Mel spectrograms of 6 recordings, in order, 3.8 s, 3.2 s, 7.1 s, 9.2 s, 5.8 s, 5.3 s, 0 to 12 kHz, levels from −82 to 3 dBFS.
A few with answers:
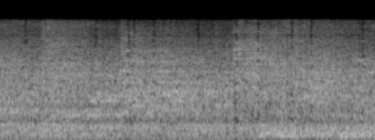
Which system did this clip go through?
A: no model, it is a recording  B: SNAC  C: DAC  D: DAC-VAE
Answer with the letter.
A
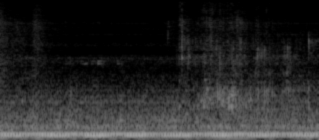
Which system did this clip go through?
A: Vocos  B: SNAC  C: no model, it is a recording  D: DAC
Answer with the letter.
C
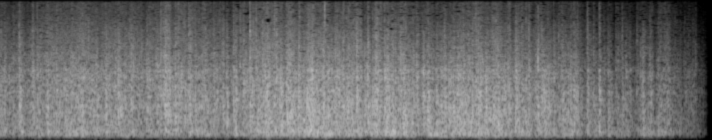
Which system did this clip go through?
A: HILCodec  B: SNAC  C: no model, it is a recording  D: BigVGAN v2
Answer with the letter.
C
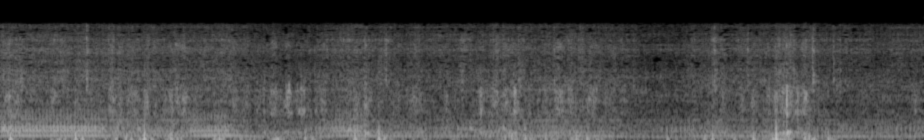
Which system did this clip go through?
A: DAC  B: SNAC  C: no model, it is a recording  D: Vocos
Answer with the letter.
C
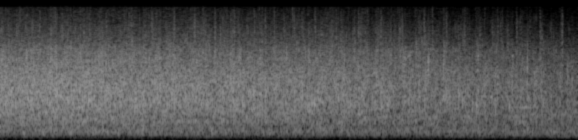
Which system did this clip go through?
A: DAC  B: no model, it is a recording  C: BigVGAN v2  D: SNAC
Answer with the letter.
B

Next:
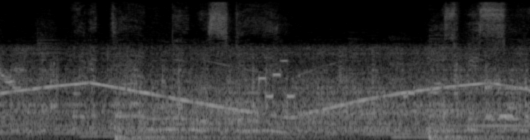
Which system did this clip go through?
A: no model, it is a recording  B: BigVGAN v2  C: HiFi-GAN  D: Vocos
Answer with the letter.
A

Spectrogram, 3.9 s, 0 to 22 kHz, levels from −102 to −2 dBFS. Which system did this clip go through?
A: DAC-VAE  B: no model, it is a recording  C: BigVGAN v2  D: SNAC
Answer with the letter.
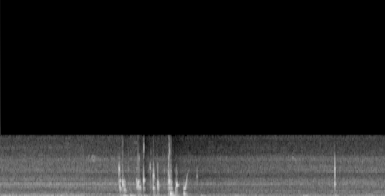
B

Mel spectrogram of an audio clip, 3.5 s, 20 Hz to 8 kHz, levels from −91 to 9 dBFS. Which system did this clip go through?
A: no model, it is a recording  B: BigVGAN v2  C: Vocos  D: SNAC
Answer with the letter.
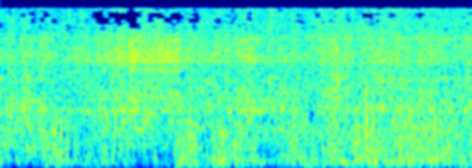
A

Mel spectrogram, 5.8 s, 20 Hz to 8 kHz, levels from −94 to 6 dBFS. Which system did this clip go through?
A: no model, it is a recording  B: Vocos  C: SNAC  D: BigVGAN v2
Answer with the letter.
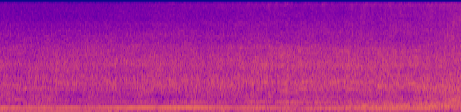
C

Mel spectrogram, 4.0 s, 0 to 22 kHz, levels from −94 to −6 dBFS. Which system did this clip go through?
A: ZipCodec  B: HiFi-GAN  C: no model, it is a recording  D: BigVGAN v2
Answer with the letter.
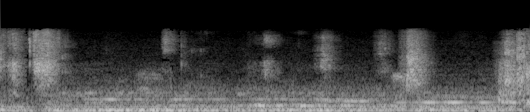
C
